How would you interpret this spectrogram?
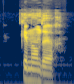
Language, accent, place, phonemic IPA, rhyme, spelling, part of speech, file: French, France, Lyon, /ke.mɑ̃.dœʁ/, -œʁ, quémandeur, noun, LL-Q150 (fra)-quémandeur.wav
- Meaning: 1. beggar 2. supplicant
